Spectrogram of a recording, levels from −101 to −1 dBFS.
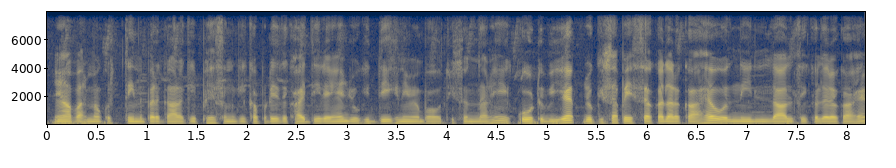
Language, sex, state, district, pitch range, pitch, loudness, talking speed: Hindi, male, Chhattisgarh, Bilaspur, 105-115 Hz, 110 Hz, -22 LUFS, 300 wpm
